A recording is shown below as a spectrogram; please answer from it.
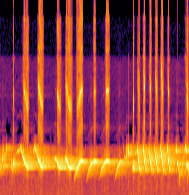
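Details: Canary of the starblue type, recorded as training material for other canaries, singing loud high whistled notes that sweep and slur, then a quick series of rapid repeated trills.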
